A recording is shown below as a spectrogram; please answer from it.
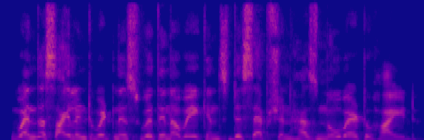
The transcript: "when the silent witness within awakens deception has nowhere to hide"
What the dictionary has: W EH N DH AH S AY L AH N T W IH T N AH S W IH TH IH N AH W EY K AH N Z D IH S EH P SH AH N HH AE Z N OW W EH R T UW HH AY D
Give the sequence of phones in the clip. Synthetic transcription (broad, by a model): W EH N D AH S AY L AH N T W IH T N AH S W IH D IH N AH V EY K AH N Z D IH S EH P SH AH N HH AE Z N OW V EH R T UW HH AY D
